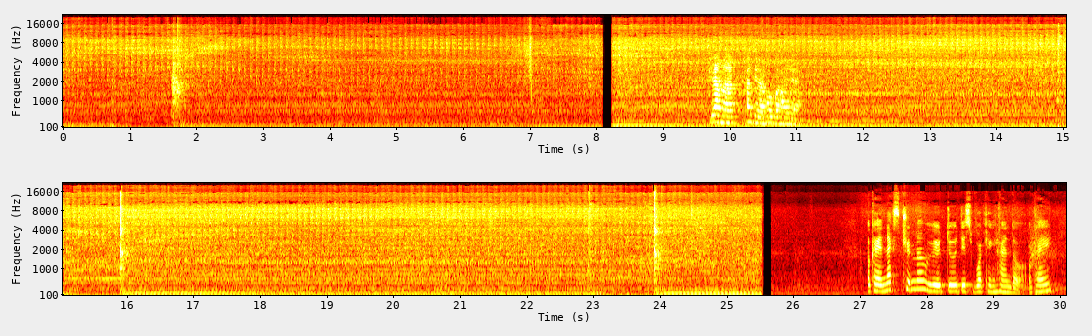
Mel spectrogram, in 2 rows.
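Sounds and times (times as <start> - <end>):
vacuum suction pump humming: 0.0 - 25.6.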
